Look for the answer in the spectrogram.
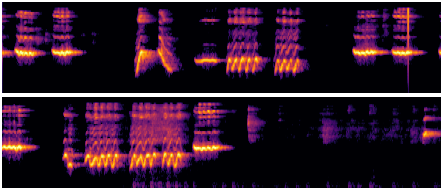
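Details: White-rumped shama song played in the afternoon as a lure to get young trotol and pastol shamas to answer and sing; clear whistled notes near two kilohertz alternate with buzzy rattling bursts, then a low humming drone at the end.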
